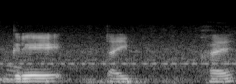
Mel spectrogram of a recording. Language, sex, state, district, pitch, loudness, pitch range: Hindi, male, Maharashtra, Gondia, 130 Hz, -17 LUFS, 120-140 Hz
